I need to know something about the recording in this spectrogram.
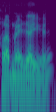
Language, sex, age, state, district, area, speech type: Bodo, male, 60+, Assam, Baksa, rural, spontaneous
